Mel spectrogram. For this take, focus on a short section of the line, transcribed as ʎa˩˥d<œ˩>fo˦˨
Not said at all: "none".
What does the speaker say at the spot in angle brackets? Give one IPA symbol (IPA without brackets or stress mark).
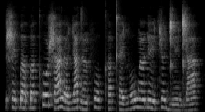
œ̃˩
